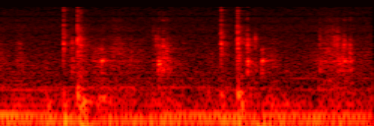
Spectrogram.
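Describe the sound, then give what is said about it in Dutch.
Faint, sharp computer mouse clicks come in small irregular bursts while the player farms in a video game, with a soft steady hum beneath. “En ik moet nu alles farmen, dus moet je het hele klikken.”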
